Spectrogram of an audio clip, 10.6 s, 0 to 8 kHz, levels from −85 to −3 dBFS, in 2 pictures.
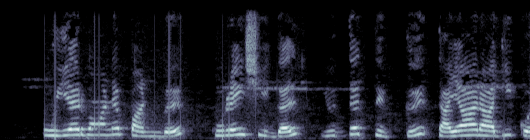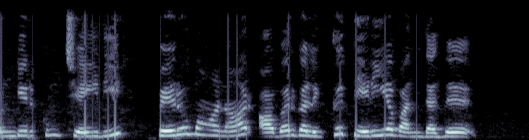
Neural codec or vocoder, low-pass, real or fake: none; 7.2 kHz; real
